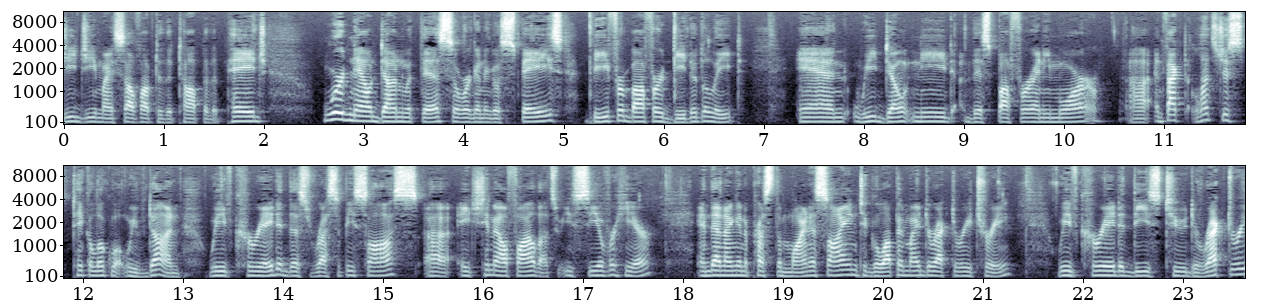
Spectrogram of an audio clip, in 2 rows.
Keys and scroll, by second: 13.4 shift+v, 16.2 Escape, 20.5 -, 21.8-23.3 typing.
